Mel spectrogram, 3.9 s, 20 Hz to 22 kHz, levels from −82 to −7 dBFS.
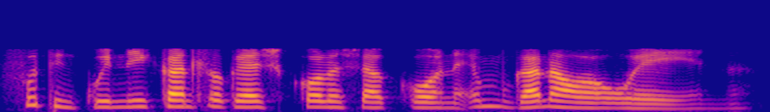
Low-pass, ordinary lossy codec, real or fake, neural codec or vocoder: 3.6 kHz; none; fake; codec, 16 kHz, about 1 kbps, DyCAST, with the encoder's durations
